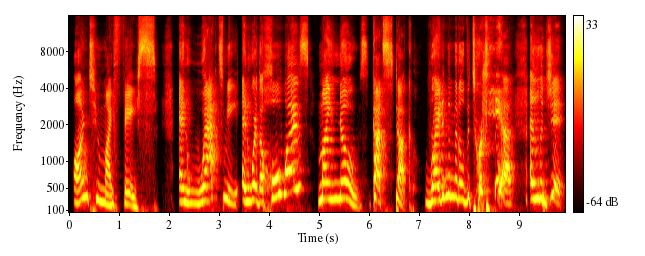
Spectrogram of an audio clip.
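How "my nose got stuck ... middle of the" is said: ordinary talk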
